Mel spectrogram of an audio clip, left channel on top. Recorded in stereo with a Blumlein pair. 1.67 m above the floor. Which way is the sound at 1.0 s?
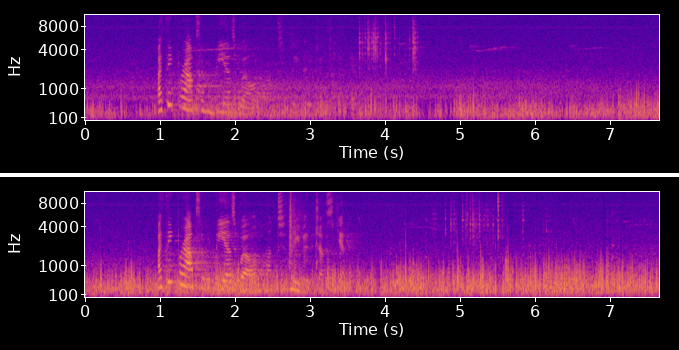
5° right.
